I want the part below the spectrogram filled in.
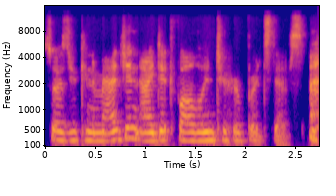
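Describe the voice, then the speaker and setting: A woman with an American accent speaks in a fairly high pitch over a quiet background. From Texas, Mexican heritage. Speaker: business instructor. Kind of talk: webinar lecture. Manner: hesitant, many fillers.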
